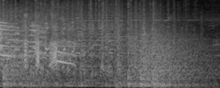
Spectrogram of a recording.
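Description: A flock of ducks calls as it flies in a V formation at night, with several brief overlapping quacks over a steady, fairly loud background wash. No one speaks.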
